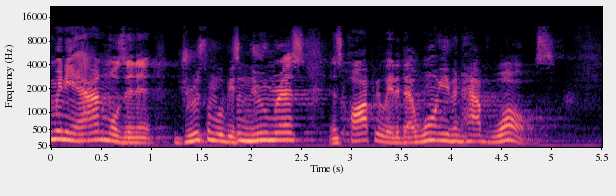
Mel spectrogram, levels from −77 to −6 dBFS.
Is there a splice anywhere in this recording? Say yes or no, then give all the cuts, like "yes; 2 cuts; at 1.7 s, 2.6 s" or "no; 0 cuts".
yes; 2 cuts; at 1.9 s, 2.9 s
